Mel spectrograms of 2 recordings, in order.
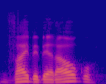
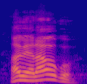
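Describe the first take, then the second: First: The phrase is spoken slowly, word by word. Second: The phrase is spoken fast, words run together. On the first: "repetiu devagarzinho" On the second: "Fala rápido isso"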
